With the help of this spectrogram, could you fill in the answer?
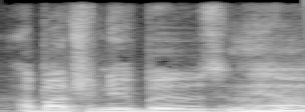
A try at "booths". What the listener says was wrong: Booths, not booze, booths. It sounded like you said a bunch of alcohol.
